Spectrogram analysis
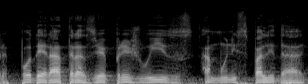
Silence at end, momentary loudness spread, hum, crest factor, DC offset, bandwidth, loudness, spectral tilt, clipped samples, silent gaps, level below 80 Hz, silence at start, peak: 0 s; 7 LU; none; 16 dB; under 0.1%; 11.5 kHz; -23 LUFS; -8 dB/octave; under 0.1%; none; -34 dBFS; 0 s; -6 dBFS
